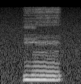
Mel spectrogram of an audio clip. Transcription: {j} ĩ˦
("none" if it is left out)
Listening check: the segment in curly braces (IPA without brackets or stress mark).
j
